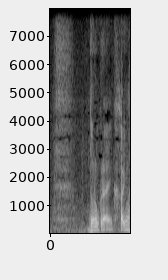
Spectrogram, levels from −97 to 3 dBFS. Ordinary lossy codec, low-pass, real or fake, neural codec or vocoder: none; none; real; none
